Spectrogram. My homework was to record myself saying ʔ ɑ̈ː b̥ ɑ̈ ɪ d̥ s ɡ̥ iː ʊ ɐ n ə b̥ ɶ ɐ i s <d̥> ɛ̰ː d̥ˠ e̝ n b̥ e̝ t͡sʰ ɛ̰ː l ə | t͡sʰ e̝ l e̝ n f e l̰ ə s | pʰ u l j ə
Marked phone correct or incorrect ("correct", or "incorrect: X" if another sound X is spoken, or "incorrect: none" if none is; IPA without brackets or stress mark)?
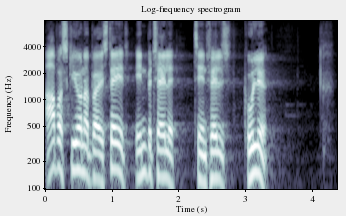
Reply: correct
